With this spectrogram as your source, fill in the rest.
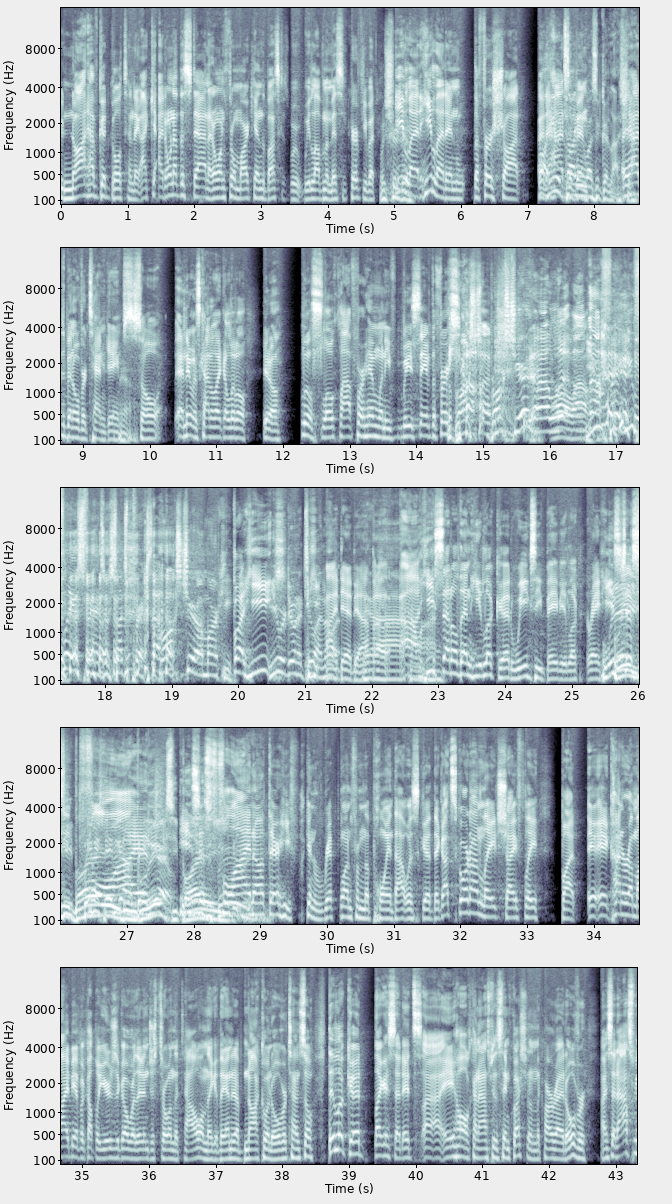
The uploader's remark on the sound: Live from DraftKings Sports and Social in Detroit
